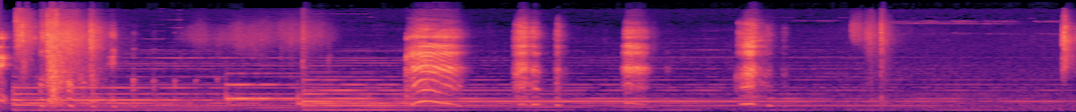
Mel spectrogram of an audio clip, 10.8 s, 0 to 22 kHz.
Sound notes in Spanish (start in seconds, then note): 2.0 Sollozos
